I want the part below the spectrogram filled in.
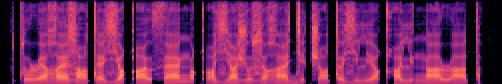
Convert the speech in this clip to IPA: t ʊ ɹ ɛ ʁ ɛ z ɑ t ɛ zʲ ʊ qʼ æ ʊ̯ θ æ ŋ ʊ qʼ ɑ zʲ ɑ ʒ ʊ z ə ʁ æ dʲ ɛ t͡ʃ ɑ t ə zʲ ə lʲ ɛ ə̯ qʰ ə lʲ ə ŋ a ɹ a t

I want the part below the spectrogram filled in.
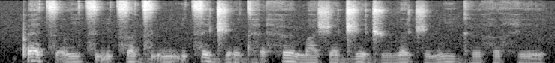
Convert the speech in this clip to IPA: pʼ ɛ t͡s ɛ̰ l i t͡s ḭ t͡s ɐ d͡z ḭ m ḭ t͡s ɪ d͡ʒ ɪ ɾ ʏ dʱ ɛ̰ h ø m a ʃ ɐ d͡ʒ ɪ d͡ʒ u l ə t͡ʃ ə m i ɡʱ ø h ə h ɪ

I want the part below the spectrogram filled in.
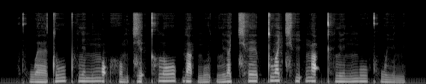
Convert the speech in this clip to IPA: kʰ w ɛː˩˦ t uː˥˩ pʰ l i˦˥ n ŋ ɔ˦˥ ʔ h o˩˦ m t͡ɕ e˦˥ ʔ kʰ l oː˥˩ p̚ l a˨˩ k̚ m uː˨˩ t̚ l i˧ a̯ t͡ɕʰ eː˦˥ p̚ t u˥˩ a̯ t͡ɕʰ i˦˥ ʔ ŋ a˥˩ ʔ kʰ l i˦˥ n ŋ uː˦˥ kʰ w i˨˩ n

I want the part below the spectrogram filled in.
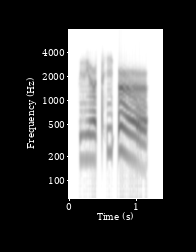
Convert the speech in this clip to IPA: vʲ ə˞ tʰ i ʔ ə˞

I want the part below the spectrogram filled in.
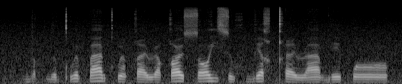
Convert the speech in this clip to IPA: b i q ɡ ɵ kʷʼ œ p a kʷʰ ẽ q e ɹ ɵ q ɵ s ɔ j s ɵ xʷ b e χ qʰ i ɹ a b e p ɔ̃

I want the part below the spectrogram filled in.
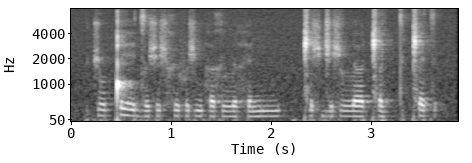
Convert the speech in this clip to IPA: t͡ʃ oː ǃ eː d͡z ɤ ʃ ɤ ʃ x ʏ f ə ʃ ə ŋ h ɐː x lː ə h ɛ ŋ ɨː | ǁ ɐ ʃ d͡ʒ ɛ ʃ lː ɐː ǁ ɐ j tː ɨ ǁ ɛ t͡s

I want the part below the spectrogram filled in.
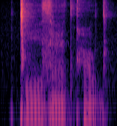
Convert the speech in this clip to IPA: ǀ eː z æ d qʰ o d

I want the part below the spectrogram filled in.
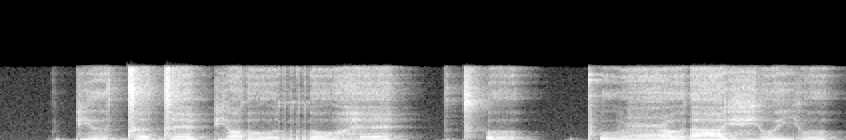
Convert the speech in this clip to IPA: pʲ ɯ˦˨ d ə˦˨ d ɛ˨˥ pʲ ɔ˦˨ ɾ o˧˩˧ r o˦˨ ɦ ɛ˨˥ | t͡sʼ ʊ˧˩˧ | pʼ u˧˩˧ ʕ ʊ˦˨ ɾ a˨˥ vʲ o˨˥ j ʊ˨˥

